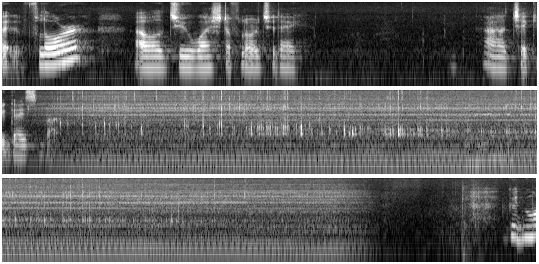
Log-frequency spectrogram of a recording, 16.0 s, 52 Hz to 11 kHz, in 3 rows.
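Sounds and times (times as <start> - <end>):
coffee machine motor hum: 5.5 - 14.5
coffee streaming into a mug: 5.6 - 14.5.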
